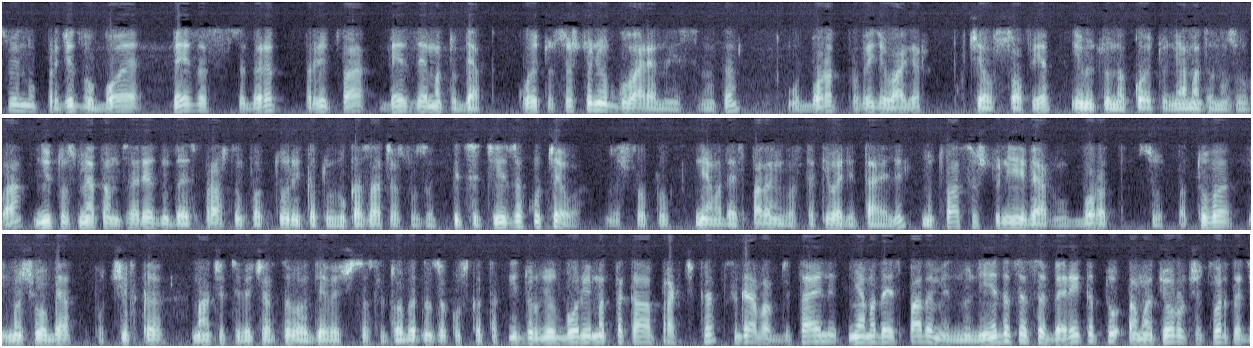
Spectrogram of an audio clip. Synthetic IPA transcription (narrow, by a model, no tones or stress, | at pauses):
svɛnot̪̚pɾɛd̪id̪vobɔjɛ | b̥ɛzd̪ɐsɛ̥sɐbɛɾɤt̪̚pɾɛd̪it̪ovabɛzɛmɐt̪obʲat̪koɛt̪osɤʃt̪onɛod̪ɡovaɾʲɐnɐist̪inət̪ə | o̰d̪bɔɾət̪̚pɾovɛd̪ilˠaɡʲɛɾ | ko̥t̪ɛlˠfsɔfijəimɛt̪onɐkɔɛt̪onʲamɐd̪ɐnɐzovanit̪ʊsmʲjat̪əmzɐɾɛd̪nod̪ɐispɾaʃt̪ɐmfɐk̚t̪uɾikɐt̪ɔd̪okɐzat̪ɛlˠst̪vozɐpit̪sət̪ʲɛizɐxot̪ʲɛlˠə | zɐʃt̪ɔt̪onʲamɐd̪ɐispad̪ɐmɛvɐft̪ɐkivɐd̪ɛt̪ajlinot̪ovasɤʃt̪oniːvʲjaɾnoːd̪̚bɔɾət̪sɛot̪̚pɐt̪uvəimɐʃɛobʲat̪̚pot̪t͡ʃifkəmat͡ʃɛt̪ivɛt͡ʃɛɾt̪əvɐvd̪ɛvɛt̪t͡ʃɐ̥səslɛd̪ɔblɛt̪nɐzɐkuskət̪əid̪ɾuɡʲiod̪̚bɔɾiimɐt̪ːɐkavɐpɾak̚t̪i̥kəsɛɡavɐvd̪ɛt̪ajlinʲamɐd̪ɐispad̪ɐmɛnonɛːd̪ɐsɛsɐbɛɾɛkɐt̪ɔʔɐmɐt̪ʲɔɾot̪t͡ʃɛt̪vəɾt̪ə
